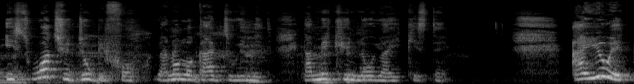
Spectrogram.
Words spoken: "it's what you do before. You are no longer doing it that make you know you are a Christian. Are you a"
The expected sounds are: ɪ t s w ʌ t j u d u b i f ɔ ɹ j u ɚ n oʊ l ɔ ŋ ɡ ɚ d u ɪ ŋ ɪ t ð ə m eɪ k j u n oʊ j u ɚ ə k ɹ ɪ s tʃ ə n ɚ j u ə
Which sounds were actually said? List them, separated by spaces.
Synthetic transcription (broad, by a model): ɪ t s w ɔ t j u d u b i f ɔ j u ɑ n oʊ l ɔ ɡ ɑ d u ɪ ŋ ɪ t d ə m eɪ k j u n oʊ j u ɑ ə k ɪ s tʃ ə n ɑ j u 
